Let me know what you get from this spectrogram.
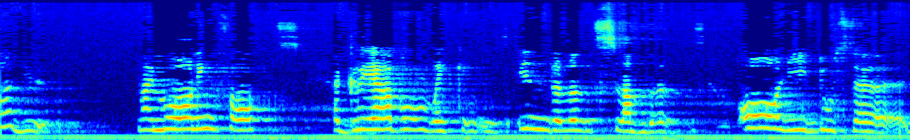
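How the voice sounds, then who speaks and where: A woman's voice: high-pitched, bright, forceful tone, long reverb tail, full character voice, low-quality recording. An English actress in her seventies playing a witty, capricious young lady of fashion, with an affected, swooping theatrical drawl. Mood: playful. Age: 70s. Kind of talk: 1960s classic stage recording.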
